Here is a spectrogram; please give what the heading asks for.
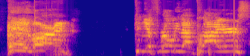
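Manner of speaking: high, loud far-off shout with no air to carry it; shouting across space. Pretend. Shouting to Lauren across empty space, loud and high. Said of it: "I was like".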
